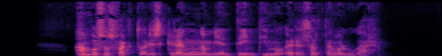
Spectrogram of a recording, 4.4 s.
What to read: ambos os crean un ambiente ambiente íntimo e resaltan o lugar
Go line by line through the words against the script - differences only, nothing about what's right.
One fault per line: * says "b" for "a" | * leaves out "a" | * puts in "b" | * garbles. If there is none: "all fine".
* puts in "factores"
* leaves out "ambiente"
